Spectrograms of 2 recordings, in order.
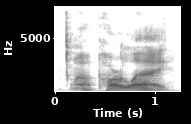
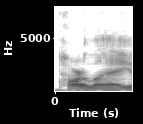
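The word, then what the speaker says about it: Parler: and now there's a parlay and it's spelled PA are lar and it's the French word palais like to speak i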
